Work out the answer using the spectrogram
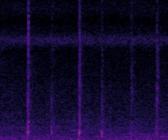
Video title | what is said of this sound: WHOLE CHICKEN PARTY TRAYS - Ninong Ry | Listen to how crispy it is.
